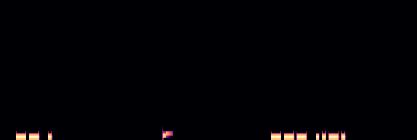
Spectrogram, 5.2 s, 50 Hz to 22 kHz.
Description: Morse code, heard as a keyed tone, about 30 wpm, 700 Hz. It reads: ME OF
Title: Two Letter Words - 30wpm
